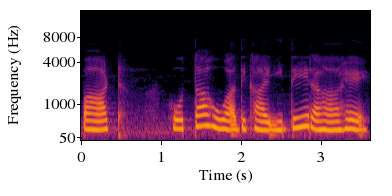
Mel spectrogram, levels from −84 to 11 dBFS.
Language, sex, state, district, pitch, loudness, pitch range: Hindi, male, Punjab, Fazilka, 225 Hz, -13 LUFS, 210-240 Hz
